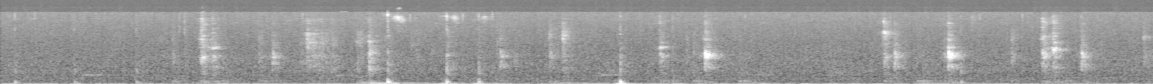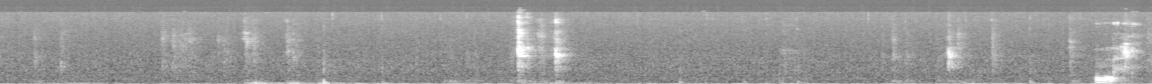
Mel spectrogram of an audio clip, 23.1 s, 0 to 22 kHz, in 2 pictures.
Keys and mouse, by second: 1.9-3.9 shift+middle drag, 3.9-6.7 drag, 5.5 z, 6.7-9.7 ctrl+middle drag, 9.7 click, 10.2-14.9 shift+middle drag, 11.9 z, 14.9 click, 16.2-17.5 ctrl+middle drag, 16.9 ctrl+z, 17.5-20.6 drag, 20.6-21.9 ctrl+middle drag, 21.9 click, 22.3-23.0 ctrl+middle drag.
